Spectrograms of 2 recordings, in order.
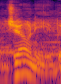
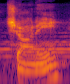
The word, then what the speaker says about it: Jony: For example, my name is Johnny, spelled J-O-N-Y. And it's normal for someone to pronounce my name like Joni.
